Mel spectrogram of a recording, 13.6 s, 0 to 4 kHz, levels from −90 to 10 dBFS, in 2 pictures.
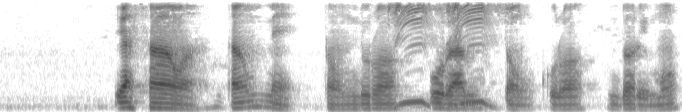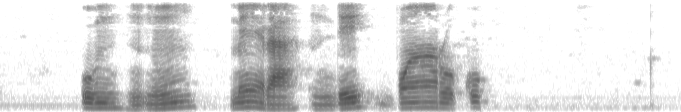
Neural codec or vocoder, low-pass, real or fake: none; 3.6 kHz; real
